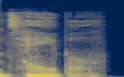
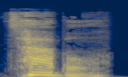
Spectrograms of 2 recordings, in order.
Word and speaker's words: table: Pronunciation tip: be careful with the R in bring and the L in table. It's not table. It's a dark L sound.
